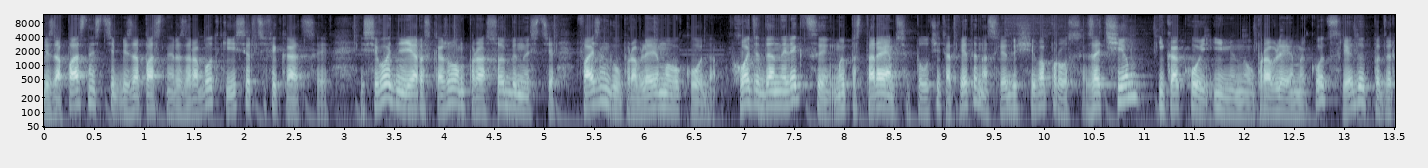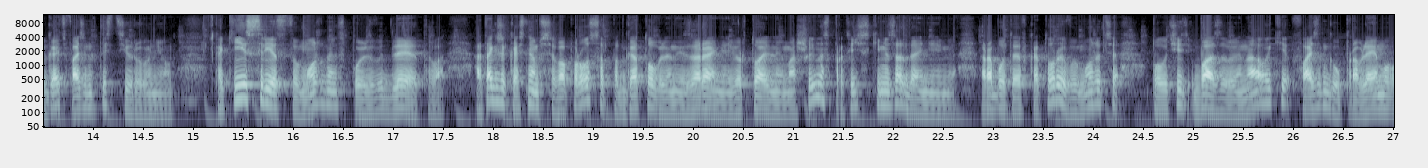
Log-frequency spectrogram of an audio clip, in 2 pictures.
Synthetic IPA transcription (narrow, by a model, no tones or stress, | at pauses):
bʲɪzɐpasnəsʲtʲɪbʲɪzɐpasnəjɾəzrɐbo̞t̪kʲɪːsʲɪrtʲɪ̥fʲɪkat̪sɨɪ̰ | ɪsʲɪvo̞dʲnʲəjaɾəskɐʐuvampɾəɐso̞bʲɪnːəsʲtʲɪfazʲɪnɡəʊpɾɐvlʲæjɪməvəko̞d̪ə̰fxo̞dʲɪd̪anːəjlʲek̚t̪sɨɪmɨpəst̪ɐɾajɪmsʲə̥pəlˠʊt͡ɕitʲɐt̪vʲe̞t̪ɨnɐsʲlʲe̞d̪ʊjʏɕːɪjəvɐpɾo̞sɨ̥zɐt͡ɕem | ikɐko̞jʔimʲɪnːəʊpɾɐvlʲæjɪmɨjko̞t̪sʲlʲe̞d̪ʊjɪt̪̚pəd̪vʲɪrɡatʲfazʲɪnkt̪ɨsʲtʲiɾəvənʲɪjʊ | kɐkʲijəsʲɾʲe̞t̪st̪vəmo̞ʐnəɪspo̞lʲzəvət̚ʲd̪lʲɐɛt̪əvə̰ | ɐt̪aɡʐɨkɐsʲnʲo̞msʲəvɐpɾo̞sɨpəd̪ɡɐt̪o̞vlʲɪnːɨjəzɐɾanʲɪjəvʲɪrt̪ʊalʲnɨjəmɐʂɨnɨspɾɐ̰k̚tʲit͡ɕɪ̥skʲɪmʲɪzɐd̪anʲɪjəmʲɪ | rɐbo̞t̪əjəfkɐt̪o̞ɾəjvɨmo̞ʐɨtʲɪ | pəlˠʊt͡ɕitʲbazəvɨjənavɨkʲɪfazʲɪnɡəʊpɾɐ̰vlʲæjɪməvə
